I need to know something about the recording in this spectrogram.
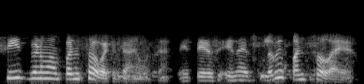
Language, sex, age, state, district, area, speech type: Sindhi, female, 45-60, Uttar Pradesh, Lucknow, urban, conversation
